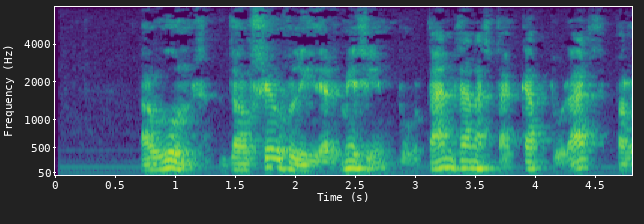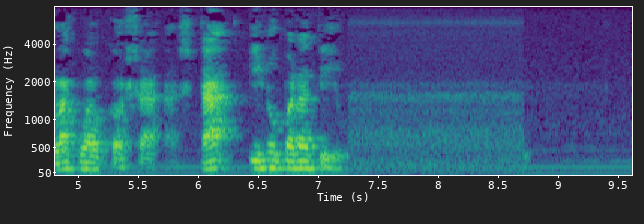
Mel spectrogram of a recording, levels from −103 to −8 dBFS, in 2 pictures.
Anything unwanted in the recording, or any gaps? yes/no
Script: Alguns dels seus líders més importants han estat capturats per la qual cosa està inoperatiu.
no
